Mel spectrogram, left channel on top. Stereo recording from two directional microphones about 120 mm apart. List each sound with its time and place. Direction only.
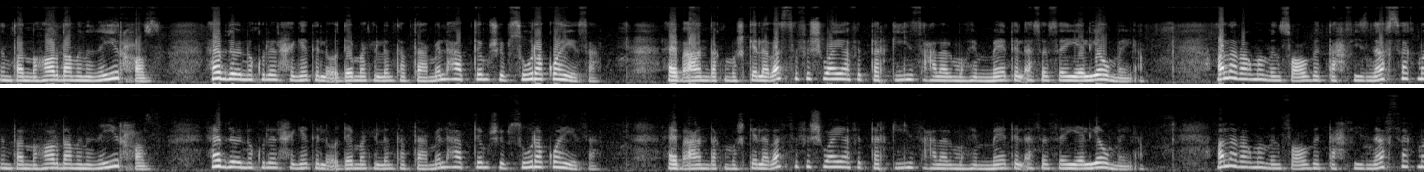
0.0 s speech: 25° left (ahead or behind)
